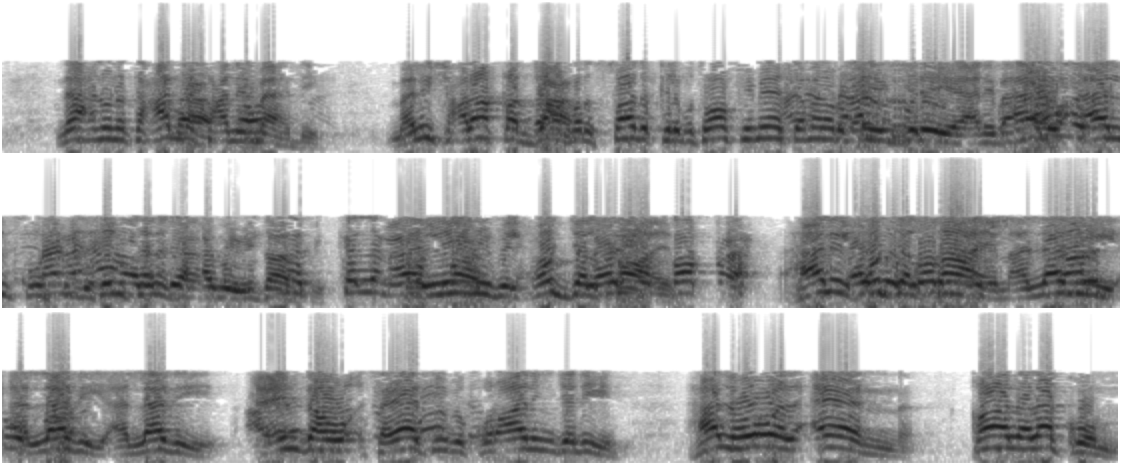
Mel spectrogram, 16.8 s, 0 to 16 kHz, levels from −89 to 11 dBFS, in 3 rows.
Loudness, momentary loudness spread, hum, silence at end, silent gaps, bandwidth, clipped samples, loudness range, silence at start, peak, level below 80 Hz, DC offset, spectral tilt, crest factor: -7 LUFS; 7 LU; none; 0 s; none; 11.5 kHz; 2%; 3 LU; 0.3 s; 0 dBFS; -38 dBFS; 0.5%; -5.5 dB/octave; 8 dB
